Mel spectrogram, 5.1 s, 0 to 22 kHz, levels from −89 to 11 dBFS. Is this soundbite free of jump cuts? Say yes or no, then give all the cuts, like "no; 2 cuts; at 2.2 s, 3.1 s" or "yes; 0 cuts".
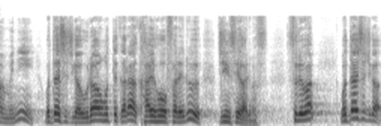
yes; 0 cuts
